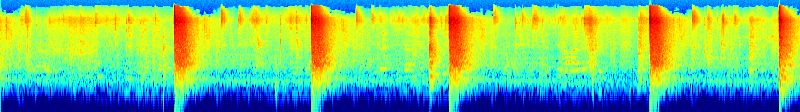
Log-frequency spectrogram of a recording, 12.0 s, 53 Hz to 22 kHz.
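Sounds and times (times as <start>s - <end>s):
rifle shots: 2.6s - 3.3s, 4.6s - 5.3s, 6.7s - 7.4s, 9.7s - 10.4s, 11.7s - 12.0s.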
